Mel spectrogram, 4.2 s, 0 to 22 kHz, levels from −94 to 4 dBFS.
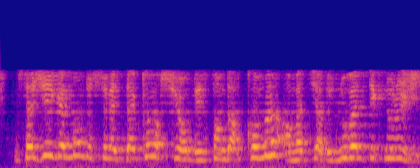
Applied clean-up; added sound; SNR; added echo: neural separator model SepFormer DNS4.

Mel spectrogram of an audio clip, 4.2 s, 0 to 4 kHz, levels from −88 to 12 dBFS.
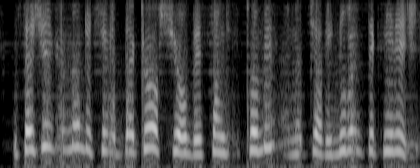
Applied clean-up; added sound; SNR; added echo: neural separator model SepFormer WHAMR!.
